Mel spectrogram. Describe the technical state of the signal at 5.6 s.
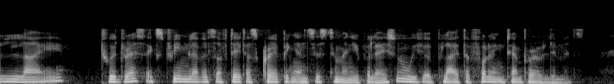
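At 5.6 s the speech signal is intact, with no audible technical fault at that moment.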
